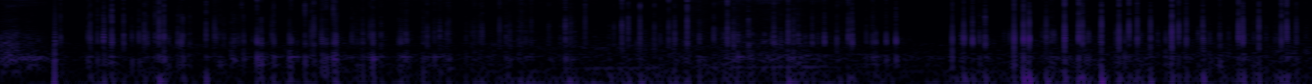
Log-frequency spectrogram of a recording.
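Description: Long nails tap and scratch across the top of a black leather zippered briefcase lying flat, which is hollow and padded. A quiet, steady stream of rapid, dull, low taps mixes with soft scratchy rustling, with one slightly sharper tap near the start.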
